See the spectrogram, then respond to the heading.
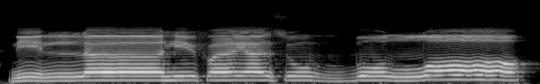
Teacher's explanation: Lafaz jalalah ni jadi tebal pula 2 harakat.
